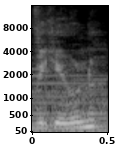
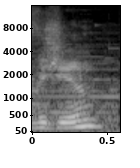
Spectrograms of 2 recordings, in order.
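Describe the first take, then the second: First: The middle consonant is a Y sound. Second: The middle consonant is a J sound. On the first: "treats the J as a silent, is it like a, a Y sound?" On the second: "I prefer Vijun"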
